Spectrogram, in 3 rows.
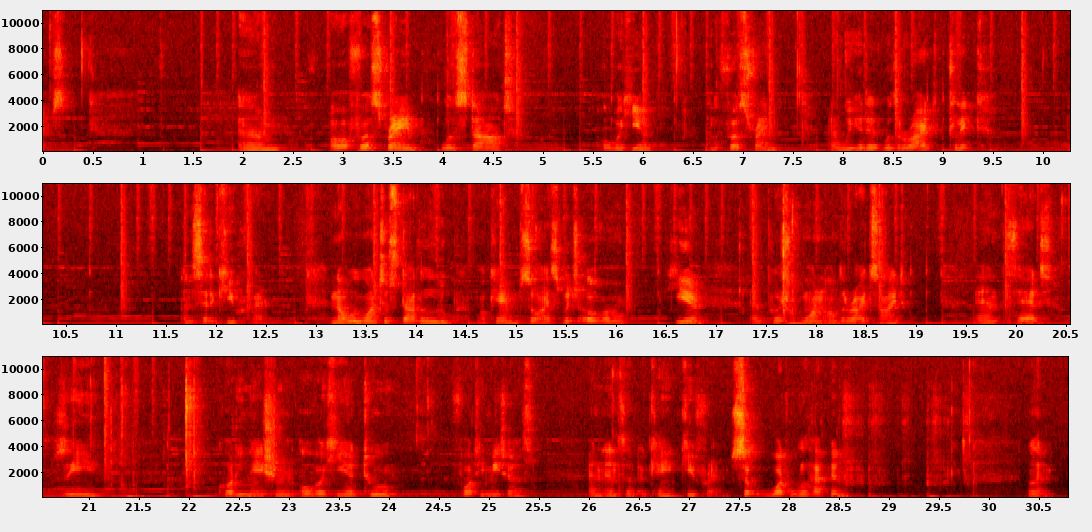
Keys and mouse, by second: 0.1 click, 4.2 right click, 8.1-12.1 right drag, 15.1 click, 17.7 Right, 20.4-22.7 drag, 24.3-26.4 right drag.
